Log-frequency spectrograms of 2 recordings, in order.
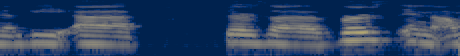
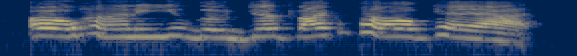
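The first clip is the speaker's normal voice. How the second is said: put-on high, drawn-out voice of a little old Southern church lady; 9 semitones higher, 7 dB louder than usual. Retelling what an old lady at a prayer meeting told the speaker's mother: imitating old Southern church lady.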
